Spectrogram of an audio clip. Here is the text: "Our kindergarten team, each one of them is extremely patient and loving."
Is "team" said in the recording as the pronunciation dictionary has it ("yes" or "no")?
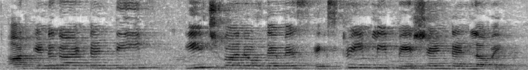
no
